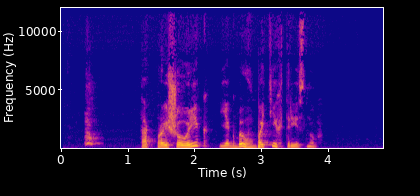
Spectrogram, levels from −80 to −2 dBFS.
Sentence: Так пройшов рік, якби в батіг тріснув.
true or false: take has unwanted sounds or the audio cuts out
true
